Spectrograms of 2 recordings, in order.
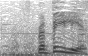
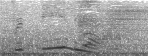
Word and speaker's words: Revelio: Rebellion. Saying it wrong. Revelio. Ugh, Revelio.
